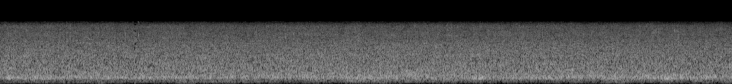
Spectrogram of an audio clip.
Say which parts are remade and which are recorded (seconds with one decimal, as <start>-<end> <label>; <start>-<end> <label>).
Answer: 0.0-0.8 recorded; 0.8-2.6 remade; 2.6-4.1 recorded; 4.1-4.9 remade; 4.9-6.2 recorded; 6.2-7.3 remade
